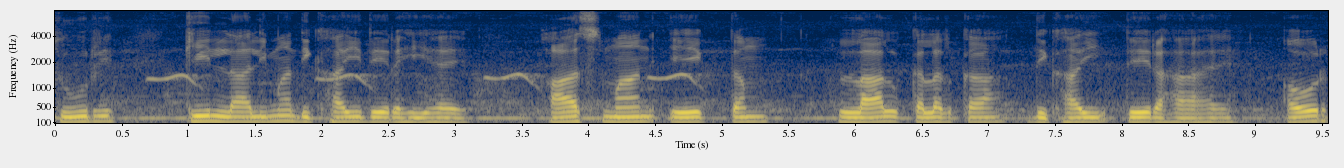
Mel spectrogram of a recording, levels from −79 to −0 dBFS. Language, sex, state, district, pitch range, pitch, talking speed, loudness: Hindi, male, Madhya Pradesh, Katni, 120-130 Hz, 125 Hz, 105 wpm, -16 LUFS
